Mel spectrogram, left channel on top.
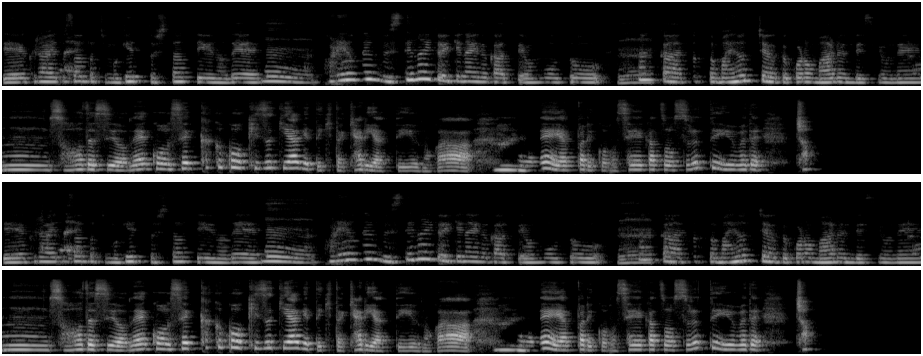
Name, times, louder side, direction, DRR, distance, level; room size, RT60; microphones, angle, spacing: voice 1, 0.0-2.6 3.3-6.0 6.4-6.8 7.1-9.3 14.1-14.5, left 3 dB, 70° left, 2 dB, 1.1 m, -30 dB
voice 2, 2.6-3.2 6.2-6.7 9.1-17.2, right 2 dB, 10° right, 7 dB, 0.3 m, -27 dB
3.7 x 3.0 x 2.7 m, 0.25 s
head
